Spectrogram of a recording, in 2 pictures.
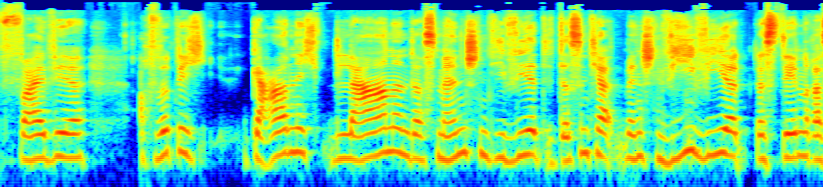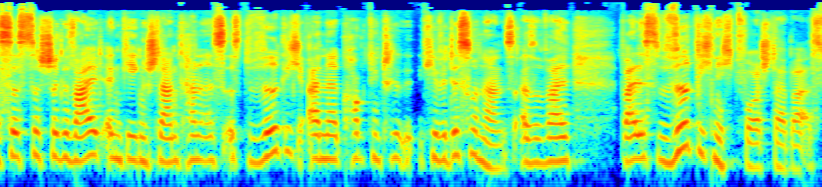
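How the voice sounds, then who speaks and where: With a plain, everyday voice, a woman talks at a moderate pace in a fairly high pitch with fairly even intonation. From Germany. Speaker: author and cultural scientist. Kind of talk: interview about her novel.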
